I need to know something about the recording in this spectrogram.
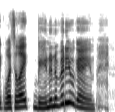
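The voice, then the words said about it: Imitates another person's voice. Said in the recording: “Great Jeff Keeley impression”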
